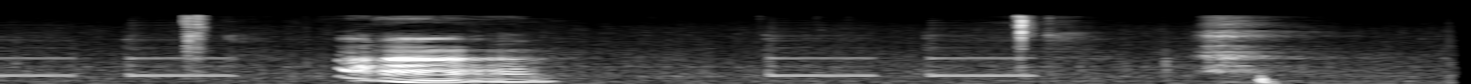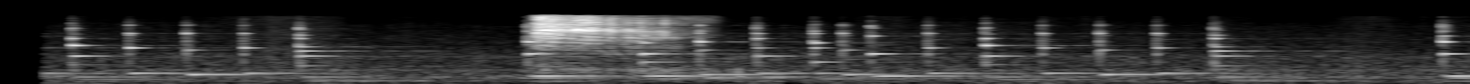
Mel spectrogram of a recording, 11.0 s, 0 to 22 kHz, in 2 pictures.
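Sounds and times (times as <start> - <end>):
phone ringtone melody: 5.7 - 11.0
burst of hiss: 7.5 - 8.2.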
